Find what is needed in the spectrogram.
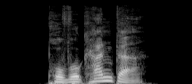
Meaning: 1. comparative degree of provokant 2. inflection of provokant: strong/mixed nominative masculine singular 3. inflection of provokant: strong genitive/dative feminine singular
- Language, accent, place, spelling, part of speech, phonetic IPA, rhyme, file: German, Germany, Berlin, provokanter, adjective, [pʁovoˈkantɐ], -antɐ, De-provokanter.ogg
